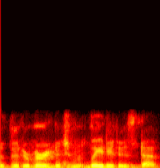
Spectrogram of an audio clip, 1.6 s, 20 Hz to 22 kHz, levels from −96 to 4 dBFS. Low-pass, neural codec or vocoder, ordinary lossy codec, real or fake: 7.2 kHz; autoencoder, 22.05 kHz, a latent of 192 numbers a frame, VITS, trained on one speaker; Opus, 24 kbps; fake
